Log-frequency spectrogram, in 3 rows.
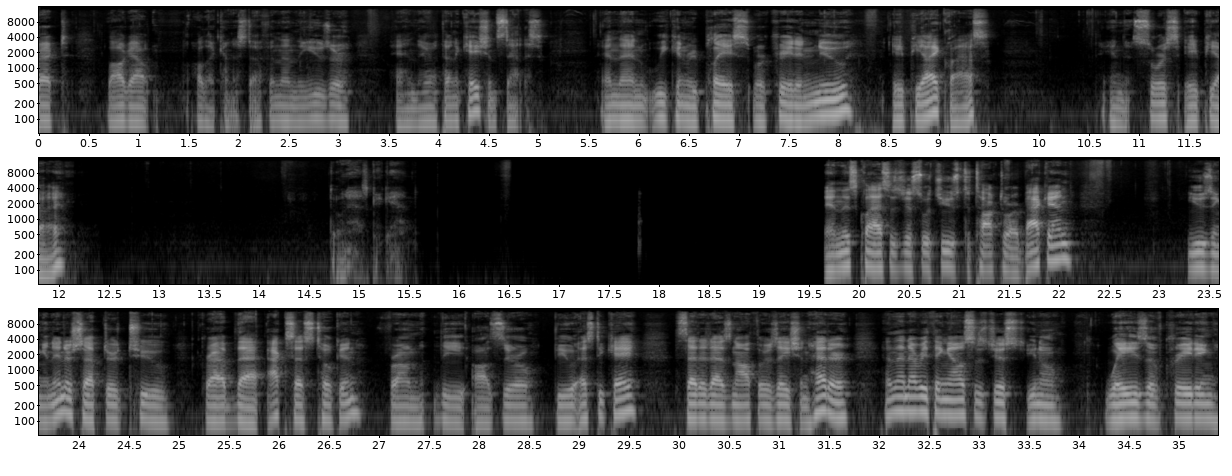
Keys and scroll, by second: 8.9 super+n, 18.5 Return, 18.9 super+s, 22.2 super+s.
